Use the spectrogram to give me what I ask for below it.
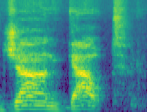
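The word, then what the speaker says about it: John Galt: I think you're pronouncing it wrong. It's pronounced John Gout.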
